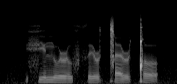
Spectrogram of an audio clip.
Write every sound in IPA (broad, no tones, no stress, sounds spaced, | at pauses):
fʲ ɨ n u ɹ ʊ xʷ θ ɨ ɹ ǀ ə ɹ ǃ o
